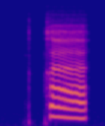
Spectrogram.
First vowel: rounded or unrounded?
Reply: rounded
